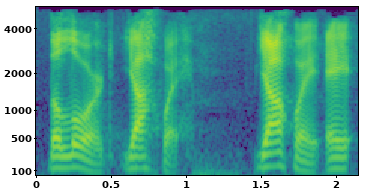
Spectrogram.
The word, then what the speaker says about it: Yahweh: And so the question is, well, how do you pronounce God's name? Some would say Jehovah, but most scholars today believe that the proper pronunciation of this YHWH is Yahweh.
